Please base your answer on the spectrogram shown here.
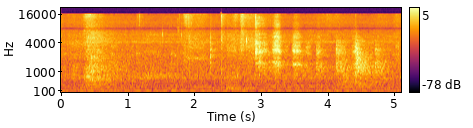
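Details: Jody and Foxie, two rescued chimpanzees at Chimpanzee Sanctuary Northwest in Cle Elum, Washington, play wrestle with trolls and a blanket; breathy, irregular panting bursts come quickly over a steady low hum and rustling.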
